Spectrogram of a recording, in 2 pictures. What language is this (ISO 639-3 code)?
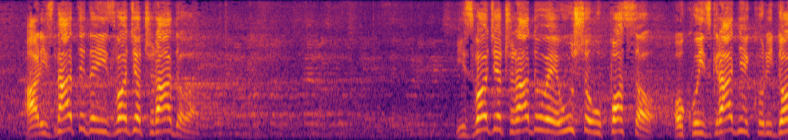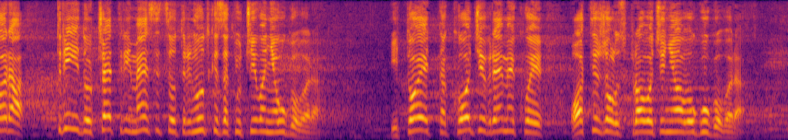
srp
